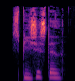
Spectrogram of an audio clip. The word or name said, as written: SPISESTEDERNE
